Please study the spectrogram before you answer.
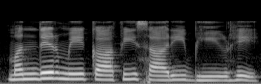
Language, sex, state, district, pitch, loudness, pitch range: Hindi, female, Madhya Pradesh, Bhopal, 215 Hz, -16 LUFS, 195-245 Hz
